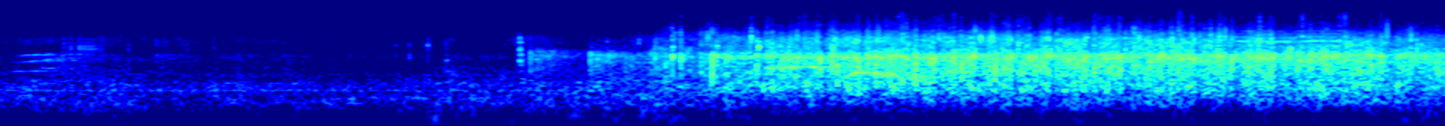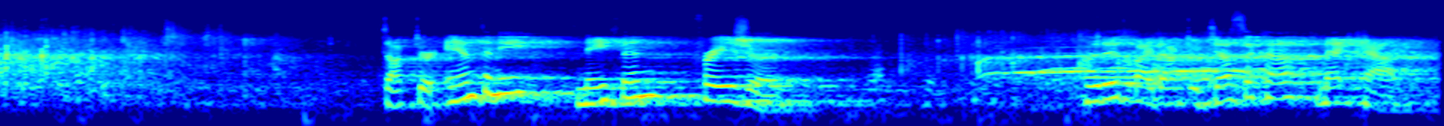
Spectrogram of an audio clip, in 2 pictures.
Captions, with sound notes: (audience applauds) Dr. Anthony Nathan Frazier (audience cheers) hooded by Dr. Jessica Metcalf.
